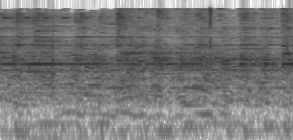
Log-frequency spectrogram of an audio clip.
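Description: Loud devotional aarti music with singing over loudspeakers, with ringing metal bells struck repeatedly and sustaining.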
